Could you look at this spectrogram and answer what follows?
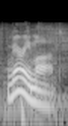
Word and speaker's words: Mariemont: Mariemont is pronounced Mariemont and was named after Mary Emery's estate in Newport, Rhode Island.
